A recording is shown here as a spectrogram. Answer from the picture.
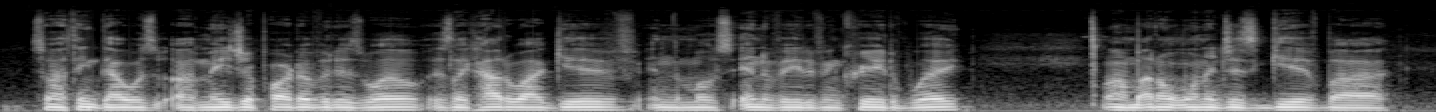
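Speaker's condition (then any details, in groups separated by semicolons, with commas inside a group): No condition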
